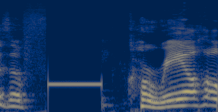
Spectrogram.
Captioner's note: beep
